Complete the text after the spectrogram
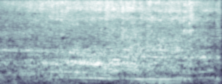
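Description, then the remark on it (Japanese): A motorbike engine drones past, its pitch rising and then sliding lower as it swells and fades across a couple of seconds, with no talking. “うわ、バイクが。”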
